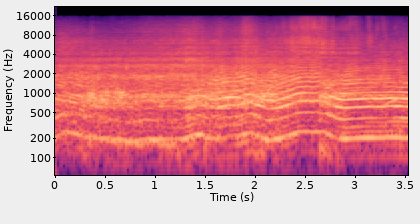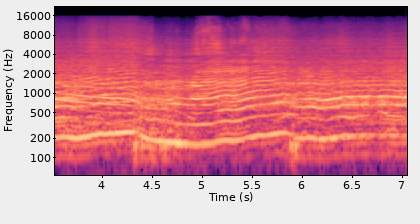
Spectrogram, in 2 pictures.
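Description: Rally car engine running hard at high revs through a tarmac-stage corner. The pitch wavers and dips as the driver lifts and changes gear, dropping most about five seconds in before climbing again.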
